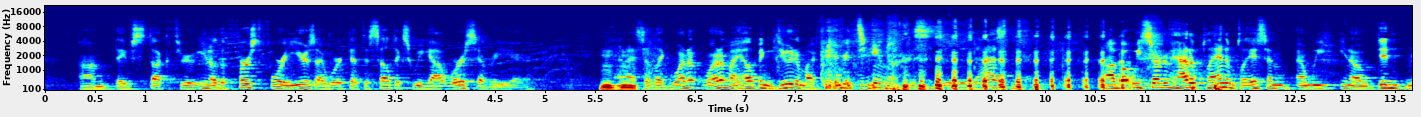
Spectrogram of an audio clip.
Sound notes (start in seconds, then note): 7.8 laughter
